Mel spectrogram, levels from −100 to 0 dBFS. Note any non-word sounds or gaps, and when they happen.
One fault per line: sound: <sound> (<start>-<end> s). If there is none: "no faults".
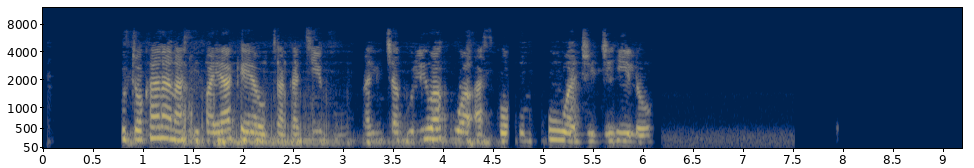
no faults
